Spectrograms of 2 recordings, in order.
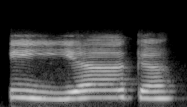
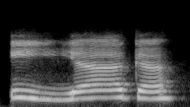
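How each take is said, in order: The two takes are said the same way.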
